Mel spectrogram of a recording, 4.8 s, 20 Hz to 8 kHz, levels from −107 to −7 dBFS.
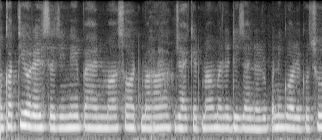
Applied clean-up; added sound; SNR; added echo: neural separator model SepFormer DNS4.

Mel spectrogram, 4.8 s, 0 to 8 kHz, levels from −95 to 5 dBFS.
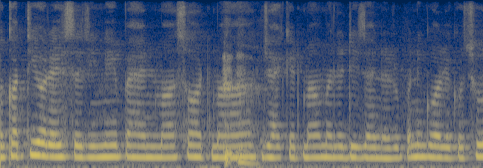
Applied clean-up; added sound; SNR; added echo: none; Cough; 4 dB; none.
